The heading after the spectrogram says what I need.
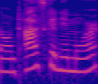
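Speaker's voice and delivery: ordinary delivery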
